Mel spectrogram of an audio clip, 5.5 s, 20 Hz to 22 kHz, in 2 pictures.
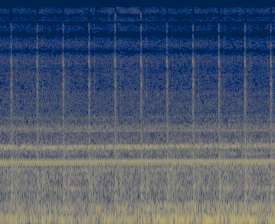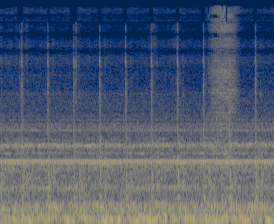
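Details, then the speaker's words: New VEVOR 8 kW diesel heater on a Jackery 240, startup draw about 123-152 W, no exhaust muffler fitted: steady fan hum with even fuel-pump ticks about four a second; burner has lit and runs normally. "123. 152 watts. Okay, sounds like it's lit."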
